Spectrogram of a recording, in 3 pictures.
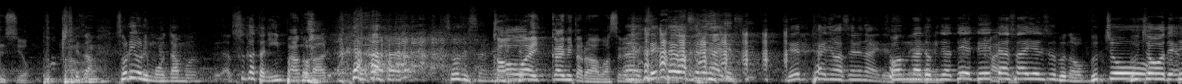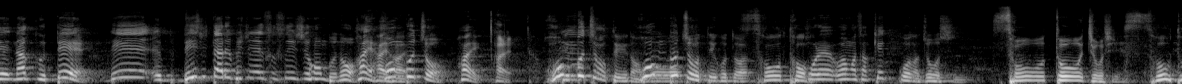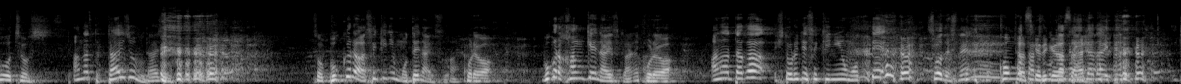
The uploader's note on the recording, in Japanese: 京セラ本社に来ちゃいましたスペシャル。京セラで出張公開収録やりました！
